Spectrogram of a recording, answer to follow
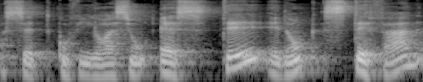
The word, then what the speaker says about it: Stéphane: configuration ST, et donc Stéphane, évidemment, va se syllaber, se segmenter, Sté, Fa, Ne.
